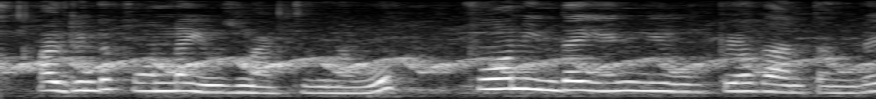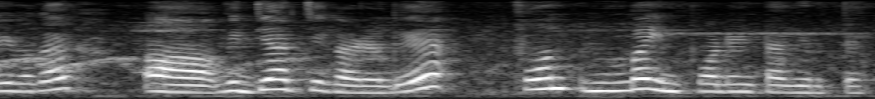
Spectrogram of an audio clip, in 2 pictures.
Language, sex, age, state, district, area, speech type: Kannada, female, 18-30, Karnataka, Bangalore Rural, urban, spontaneous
